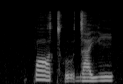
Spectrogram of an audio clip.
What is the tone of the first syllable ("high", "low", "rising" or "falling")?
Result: falling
